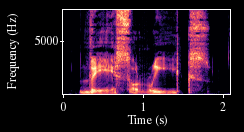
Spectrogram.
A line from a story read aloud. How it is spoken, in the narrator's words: snarled Bryngar, who had begun prowling the bridge with impatience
